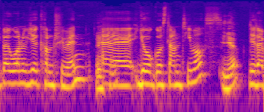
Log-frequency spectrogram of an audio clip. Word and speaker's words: Yorgos Lanthimos: But I did go watch a great movie made by one of your countrymen, Yorgos Lanthimos. Yep. Did I pronounce that horribly?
